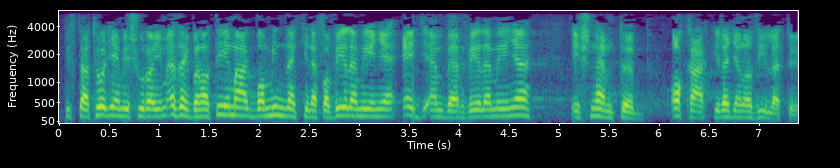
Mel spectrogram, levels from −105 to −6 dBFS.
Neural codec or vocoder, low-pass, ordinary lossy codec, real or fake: none; 5.4 kHz; none; real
